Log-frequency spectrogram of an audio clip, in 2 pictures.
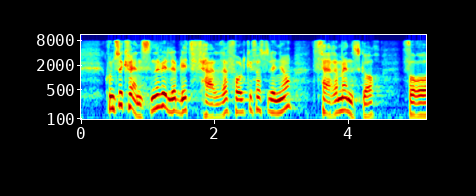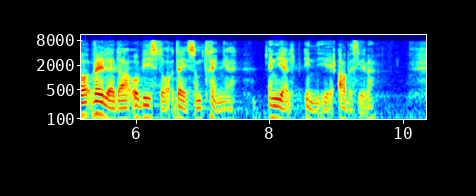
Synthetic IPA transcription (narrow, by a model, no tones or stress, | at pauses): kʰʊnsəkʰʋɛnsənəʋɪlːəblɪt̪fæʁːəfɔlkɪfœʁst̪əlɪnjəfæɾəmɛnːəskəʁ | fɔʁɔʋæɪleːd̪ɑʔɔ̰biːst̪o̰ːd̪æɪsɔmt̪ʰʁɛŋːə | ʔɛnjɛlpɪnːɪ̰ɑ̰ɾbæɪslḭːʋə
